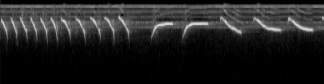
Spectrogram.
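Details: Energetic canary in full song, a training piece for young birds: a fast run of about twelve sharp descending notes, two long rising whistles, then three drawn-out falling whistles.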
